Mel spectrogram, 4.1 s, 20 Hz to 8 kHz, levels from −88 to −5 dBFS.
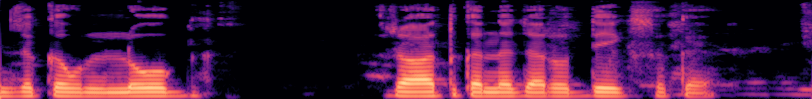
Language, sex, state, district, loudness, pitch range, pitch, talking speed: Rajasthani, male, Rajasthan, Churu, -19 LUFS, 120-130 Hz, 120 Hz, 120 wpm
